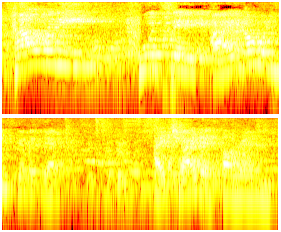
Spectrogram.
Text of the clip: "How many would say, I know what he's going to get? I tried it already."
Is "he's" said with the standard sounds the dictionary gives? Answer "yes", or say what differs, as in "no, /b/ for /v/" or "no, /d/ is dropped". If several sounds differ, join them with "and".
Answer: yes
